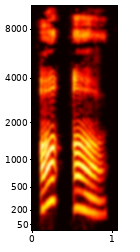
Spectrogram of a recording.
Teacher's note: well the space between your vocal cords is called the glottis to make a glottal stop you close this space stopping the flow of air in your throat and not in your mouth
